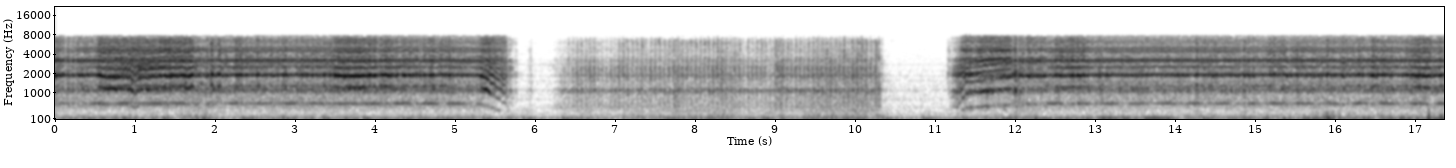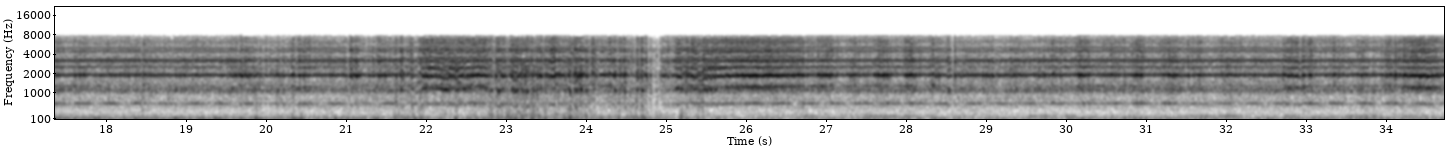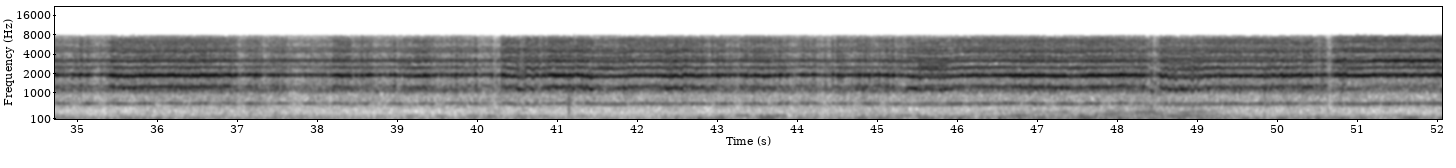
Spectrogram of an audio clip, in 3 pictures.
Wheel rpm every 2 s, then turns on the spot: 160, 170, 140, 40, 30, 40, 160, 170, 170, 170, 170, 160, 160, 170, 170, 170, 160, 170, 170, 170, 160, 160, 170, 170, 160, 160.
6-10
